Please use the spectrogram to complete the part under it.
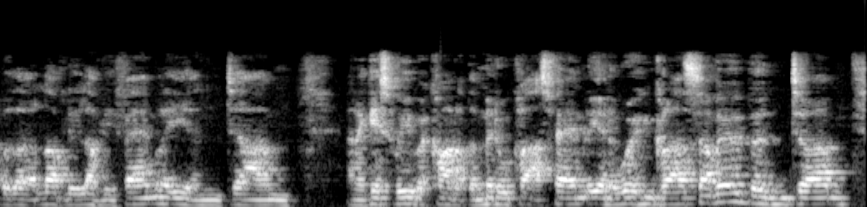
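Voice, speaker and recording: NZ-accented guest in his fifties; halting, restart-heavy delivery, heard at a distance with a muffled tone. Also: fairly low pitch, darkish tone. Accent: New Zealand. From New Zealand. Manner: hesitant, many fillers and restarts. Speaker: guest, tech CEO. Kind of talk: casual interview chat. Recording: distant, dull, roomy remote audio.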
